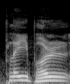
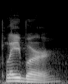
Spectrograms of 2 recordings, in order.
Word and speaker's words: flavor: 요거 발음 같은 경우는 flavor 이게 아니라 보와 어의 약간 중간 발음 flavor. 이런 발음으로 읽어주시는 게 가장 적합합니다. flavor.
